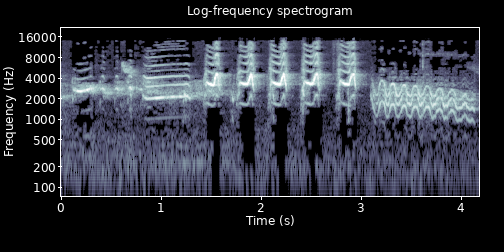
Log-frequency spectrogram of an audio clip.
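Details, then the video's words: Chinese hwamei song: loud, varied phrases of sliding whistles, then a run of five sharp, ringing notes about three per second, ending in a fast warbled trill. "KICAU HWAMEI"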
